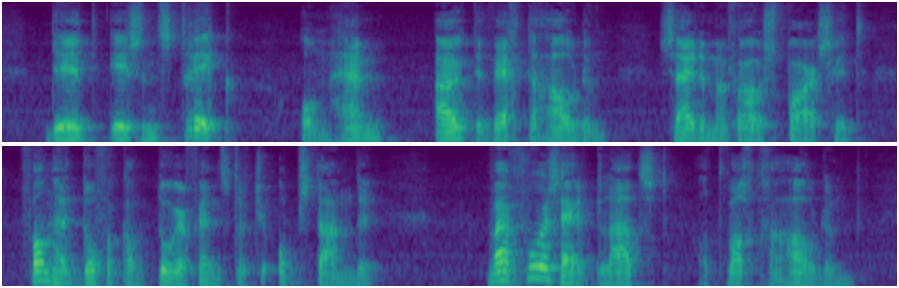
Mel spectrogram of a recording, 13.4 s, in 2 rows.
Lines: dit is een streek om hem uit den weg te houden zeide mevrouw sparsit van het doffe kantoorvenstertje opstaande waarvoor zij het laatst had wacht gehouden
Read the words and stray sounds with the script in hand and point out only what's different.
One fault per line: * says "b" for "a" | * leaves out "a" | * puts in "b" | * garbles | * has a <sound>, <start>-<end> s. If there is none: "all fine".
all fine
